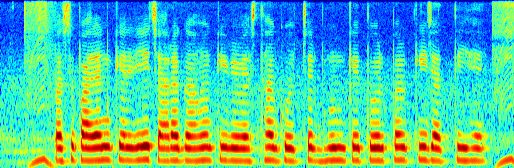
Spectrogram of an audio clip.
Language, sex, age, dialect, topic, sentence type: Hindi, female, 18-24, Awadhi Bundeli, agriculture, statement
